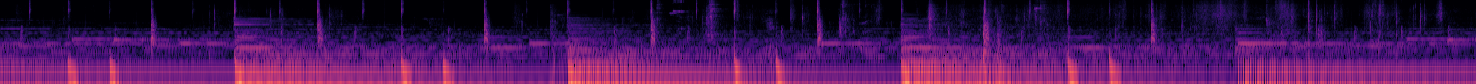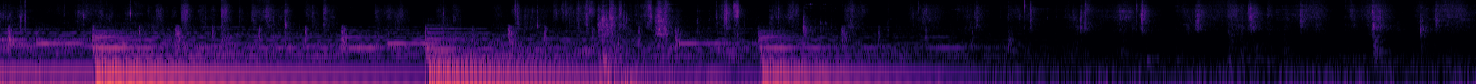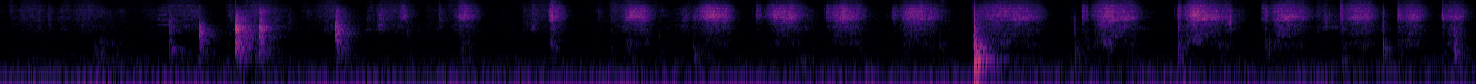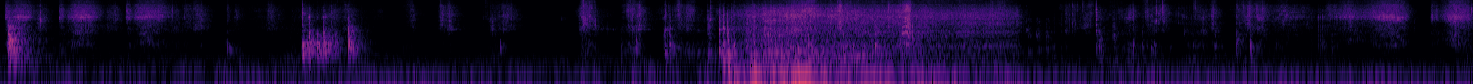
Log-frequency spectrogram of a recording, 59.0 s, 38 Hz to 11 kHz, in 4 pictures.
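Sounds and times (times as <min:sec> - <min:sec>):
rubbing or scrubbing strokes: 0:51.5 - 0:54.6, 0:56.7 - 0:59.0.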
